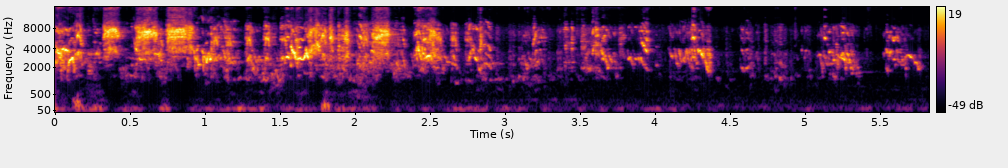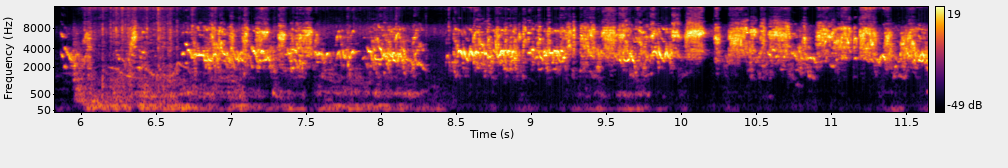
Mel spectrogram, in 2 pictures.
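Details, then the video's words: Pet budgerigars chirp while playing and eating: high, fast twittering with sharp squawks, then a louder, fuller burst of overlapping chatter in the second half. "Cute Budgies Chirping Sounds"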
